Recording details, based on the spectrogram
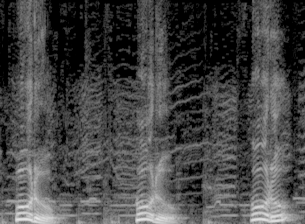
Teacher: es una oclusiva aspirada oclusiva porque hay cierta oclusión no oclusión y hay un sopero · es la letra P, pero con un soplido.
